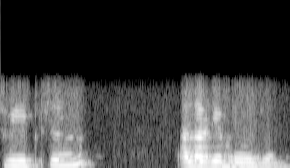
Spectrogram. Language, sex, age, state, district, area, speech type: Telugu, female, 18-30, Andhra Pradesh, Sri Satya Sai, urban, conversation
